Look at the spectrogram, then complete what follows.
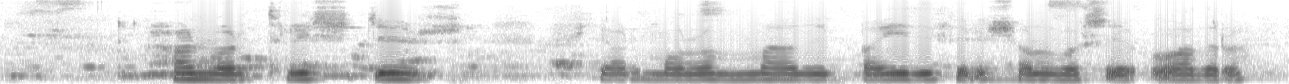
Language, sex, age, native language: Icelandic, male, 12, Icelandic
